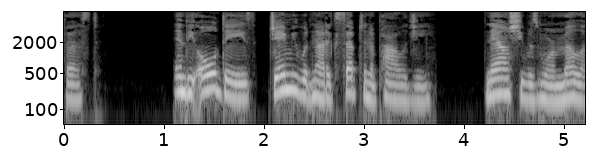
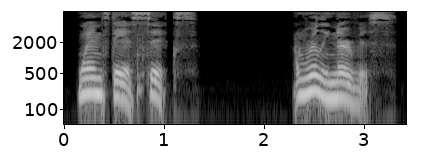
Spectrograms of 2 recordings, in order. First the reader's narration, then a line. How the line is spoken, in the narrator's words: Darcy said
